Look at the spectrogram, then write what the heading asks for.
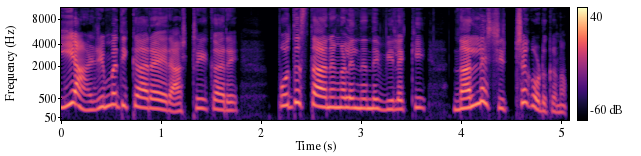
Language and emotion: Malayalam, angry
